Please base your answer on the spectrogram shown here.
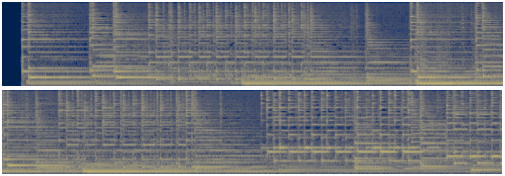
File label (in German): Indianische Floete Sopran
